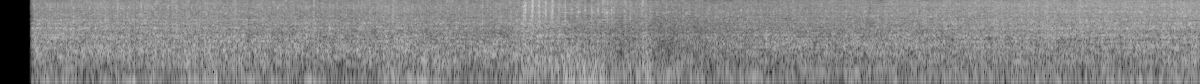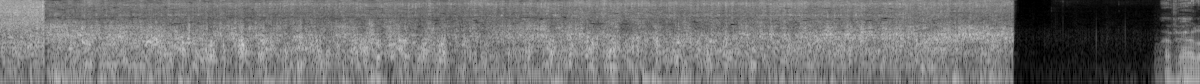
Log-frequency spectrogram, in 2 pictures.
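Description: A railcart running along rail track on its polyurethane-tread wheels, with engine and rolling noise. The sound is loud and steady, turns duller about six seconds in, and cuts off suddenly near the end.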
